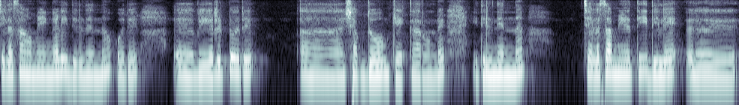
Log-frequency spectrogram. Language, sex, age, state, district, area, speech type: Malayalam, female, 18-30, Kerala, Kannur, urban, spontaneous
